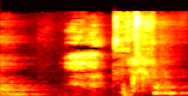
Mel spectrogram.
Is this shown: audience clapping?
no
